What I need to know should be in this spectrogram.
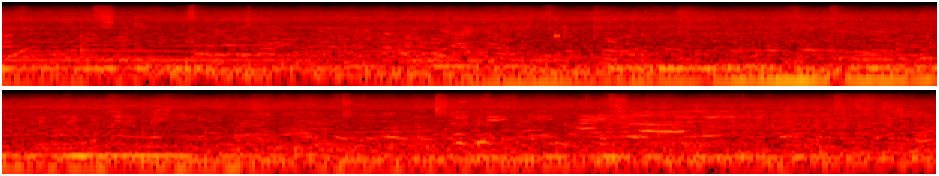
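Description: A crowd of young men and women chatter nearby outdoors.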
